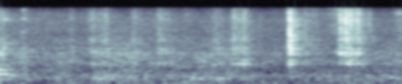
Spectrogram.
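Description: A lemon being rubbed against the sharp side of a stainless steel box grater to zest it, giving a few faint, short scraping strokes.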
